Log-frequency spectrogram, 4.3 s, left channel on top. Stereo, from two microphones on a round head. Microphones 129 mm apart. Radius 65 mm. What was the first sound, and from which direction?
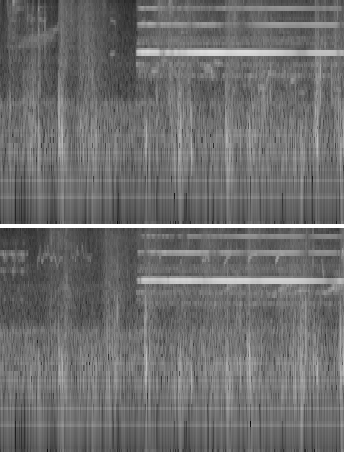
A flute, 45° left (ahead or behind).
